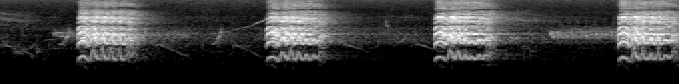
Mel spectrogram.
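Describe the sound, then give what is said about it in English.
Four harsh, buzzy whirring calls from a golden-fronted woodpecker, a Mexican species ranging into Texas, evenly spaced about a second apart, loud, with faint thin bird chirps between them, at dawn in forest at the river's edge at Salineño, a small village below Falcon Dam. “Ah, the vibrant whirr calls of a golden-fronted woodpecker, a Mexican species that ranges into Texas.”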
